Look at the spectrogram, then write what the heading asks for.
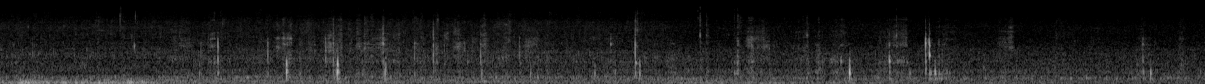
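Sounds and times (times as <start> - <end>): spoon stirring in liquid: 1.7 - 6.6.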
